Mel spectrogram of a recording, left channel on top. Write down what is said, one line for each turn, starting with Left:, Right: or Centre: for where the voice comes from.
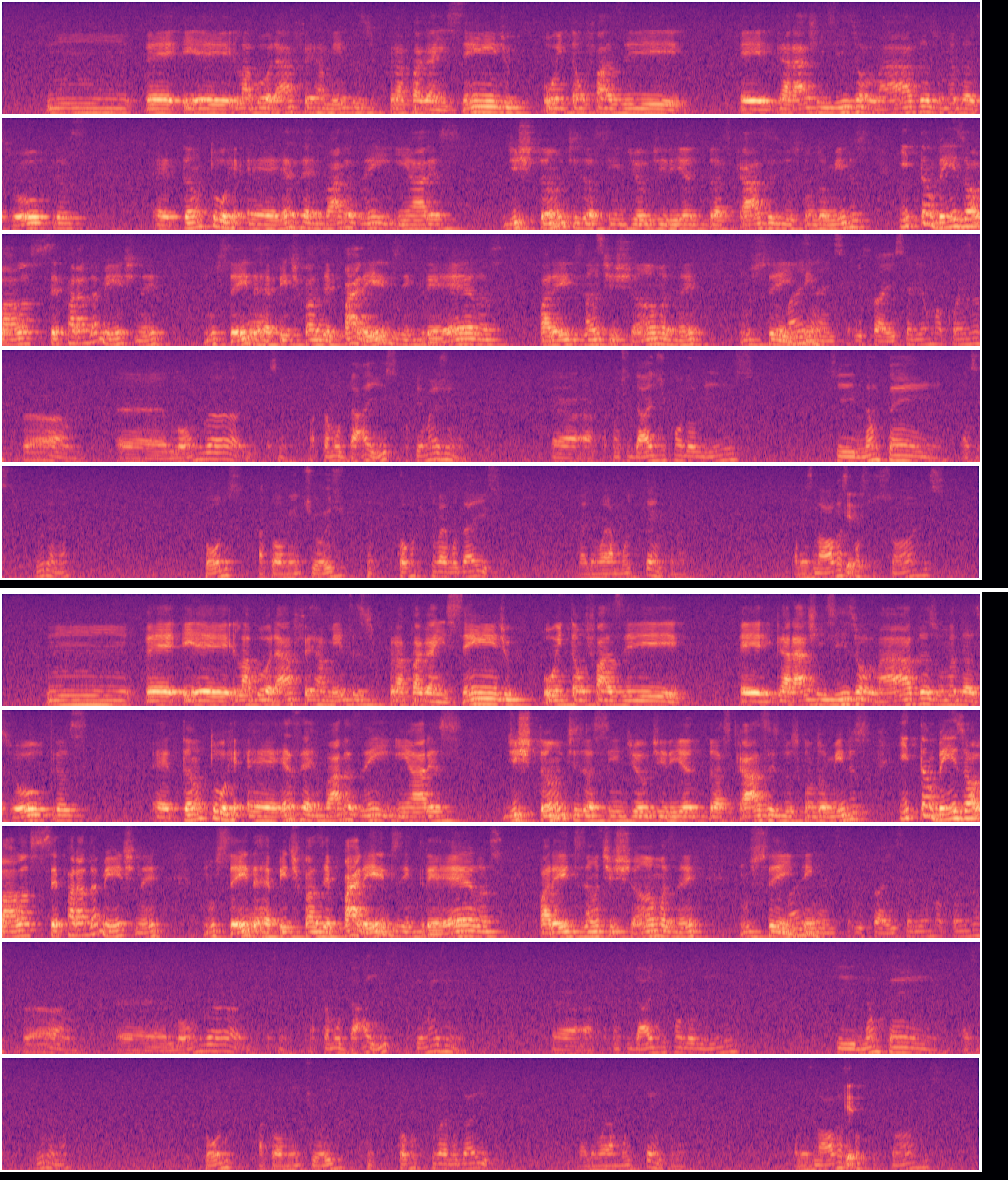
Right: hum, é, é, é, elaborar ferramentas para apagar incêndio, ou então fazer é, garagens isoladas uma das outras é, tanto é, reservadas, né, em, em áreas distantes, assim, de, eu diria, das casas, dos condomínios, e também isolá-las separadamente, né? Não sei,
Left: é.
Right: de repente fazer paredes entre elas, paredes
Left: Mas
Right: anti-chamas,
Left: sim,
Right: né? Não sei,
Left: imagina,
Right: tem.
Left: isso, isso aí seria uma coisa para longa, de- assim, para mudar isso, porque imagina, é, a, a quantidade de condomínios que não tem essa estrutura, né? Todos, atualmente hoje, <laughs> como que tu vai mudar isso? Vai demorar muito tempo, né? Talvez novas
Right: é,
Left: construções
